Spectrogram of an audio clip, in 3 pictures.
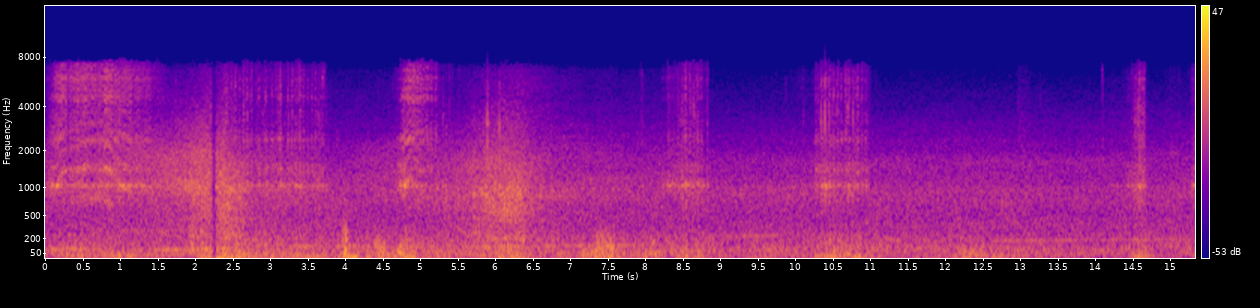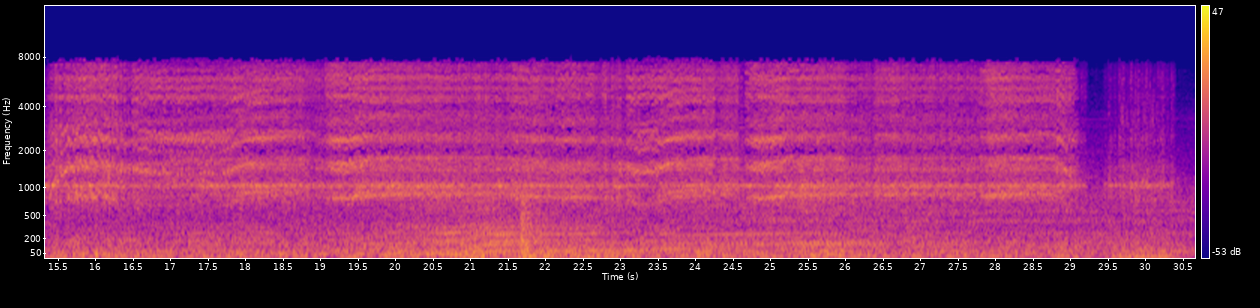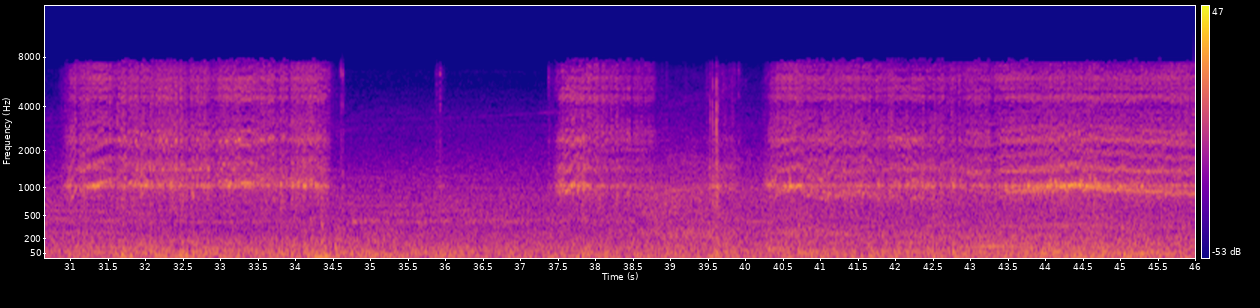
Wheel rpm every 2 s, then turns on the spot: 60, 30, 30, 0, 10, 10, 0, 20, 190, 220, 230, 220, 220, 230, 160, 60, 150, 70, 10, 20, 80, 120, 110.
2-4 8-12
